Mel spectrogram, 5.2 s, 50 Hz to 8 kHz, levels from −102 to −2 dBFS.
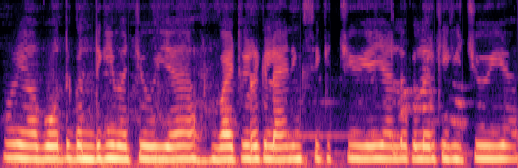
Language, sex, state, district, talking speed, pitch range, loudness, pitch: Hindi, female, Bihar, Patna, 240 wpm, 225-230 Hz, -14 LUFS, 225 Hz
